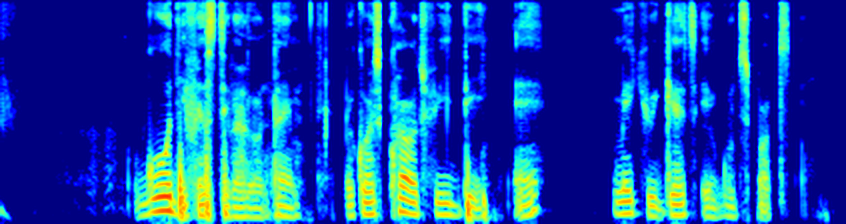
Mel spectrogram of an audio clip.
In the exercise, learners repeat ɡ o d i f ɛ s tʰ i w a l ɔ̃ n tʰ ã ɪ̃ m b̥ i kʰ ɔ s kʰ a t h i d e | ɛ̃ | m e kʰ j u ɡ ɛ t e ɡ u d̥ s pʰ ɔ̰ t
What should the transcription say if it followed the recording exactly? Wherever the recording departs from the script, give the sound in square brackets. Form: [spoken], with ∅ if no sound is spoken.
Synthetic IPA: ɡ o d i f ɛ s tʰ i [v] a l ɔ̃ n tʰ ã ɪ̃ m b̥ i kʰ ɔ s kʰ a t [f] i d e | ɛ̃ | m e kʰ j u ɡ ɛ t e ɡ u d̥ s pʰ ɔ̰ t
